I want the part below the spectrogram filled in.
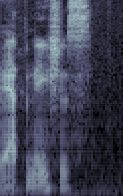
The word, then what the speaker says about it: Athanasius: Saint Athanasius, and correct me if I'm pronouncing it incorrectly. – You got it. You nailed it, Athanasius.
